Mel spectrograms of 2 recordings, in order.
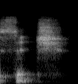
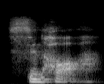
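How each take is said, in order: First: The word ends with a 'ch' sound. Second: The word ends with a breathy 'h' sound. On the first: "we normally just would say cinch" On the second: "instead of saying Sinha"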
